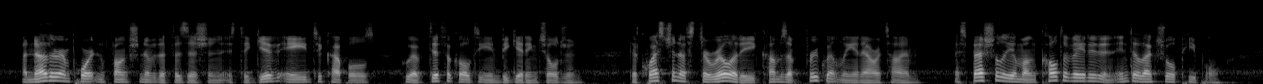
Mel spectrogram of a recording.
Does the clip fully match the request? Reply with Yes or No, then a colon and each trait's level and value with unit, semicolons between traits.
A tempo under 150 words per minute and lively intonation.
No: average, 160 wpm; wide, 6.7 semitones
